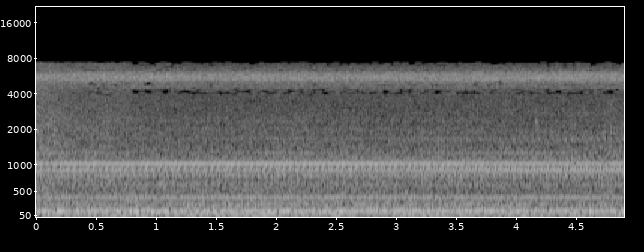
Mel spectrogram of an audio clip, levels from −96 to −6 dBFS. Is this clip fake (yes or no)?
no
